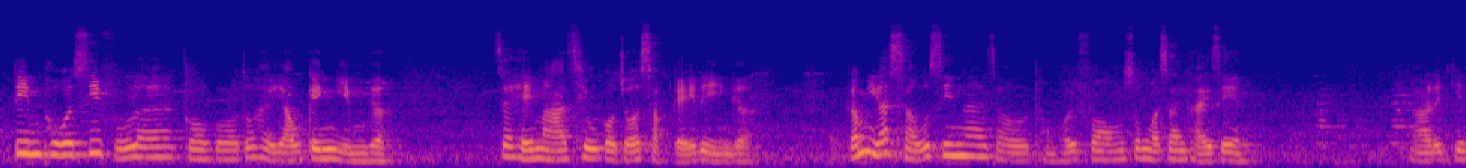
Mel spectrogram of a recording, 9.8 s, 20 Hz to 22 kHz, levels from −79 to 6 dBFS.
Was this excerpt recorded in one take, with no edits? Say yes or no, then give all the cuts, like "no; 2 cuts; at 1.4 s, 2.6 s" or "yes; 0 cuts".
yes; 0 cuts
